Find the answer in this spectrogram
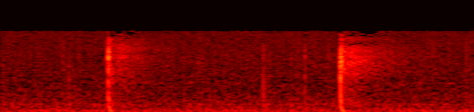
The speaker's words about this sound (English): I have only to clap my hands lightly, monsieur. Over the flame in the bowl.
